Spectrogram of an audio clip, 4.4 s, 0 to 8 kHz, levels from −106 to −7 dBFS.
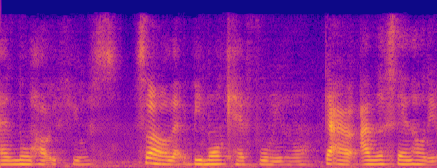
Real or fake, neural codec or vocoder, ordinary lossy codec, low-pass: fake; codec, 24 kHz, 1.2 kbps, DualCodec; AAC, 48 kbps; 7.2 kHz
